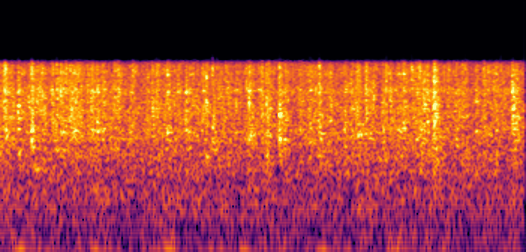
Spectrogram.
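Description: Freezing rain falling outdoors on a cold, foggy day, a steady dense hiss of drops that goes on without a break, with a low hum in the background and no talking.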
